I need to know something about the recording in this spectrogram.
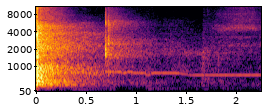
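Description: A single loud thump that dies away over about a second, a sharp tap just after half a second in, then a faint steady tone.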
